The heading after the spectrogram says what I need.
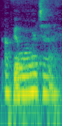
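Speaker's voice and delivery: normal talking voice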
